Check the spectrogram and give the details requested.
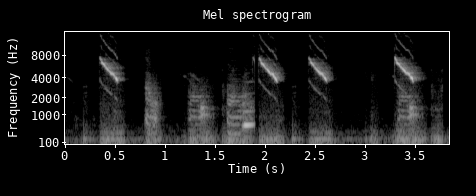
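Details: Female oriental white-eye calling to agitate a male, sharp high descending whistles interspersed with lower, harsher chattering notes from a nearby bird, over low rustling.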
